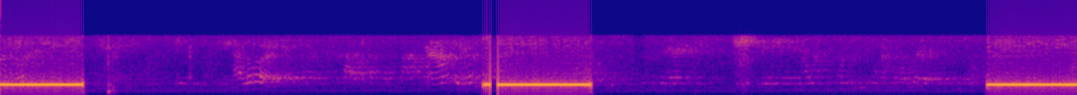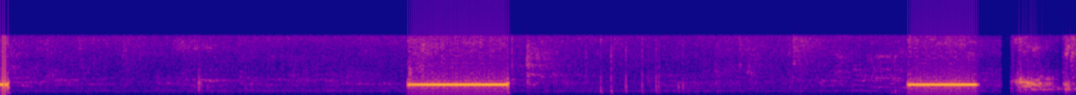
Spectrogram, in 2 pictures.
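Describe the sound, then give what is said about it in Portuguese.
An outgoing telephone call rings repeatedly as steady mid-pitched ringback tones: five even beeps of about a second each, spaced roughly five seconds apart, with quiet voices murmuring faintly in the gaps. “Tô ligando aqui.”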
